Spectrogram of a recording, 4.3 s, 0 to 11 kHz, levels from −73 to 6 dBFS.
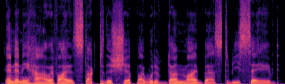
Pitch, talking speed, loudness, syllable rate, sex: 125 Hz, 255 wpm, -19 LUFS, 5.1 syllables/s, male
